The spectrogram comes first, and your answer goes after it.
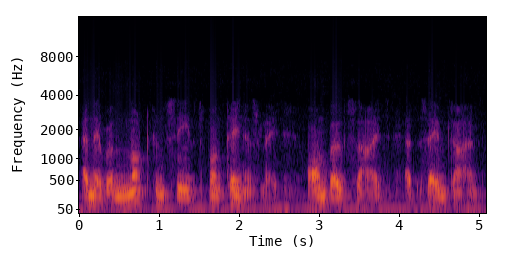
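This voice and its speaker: A man's voice: on the low side, fairly even intonation, unhurried, creaky, slight background noise. A man giving an emphatic, assertive explanation of his views. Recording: narrow phone-like old radio recording.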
